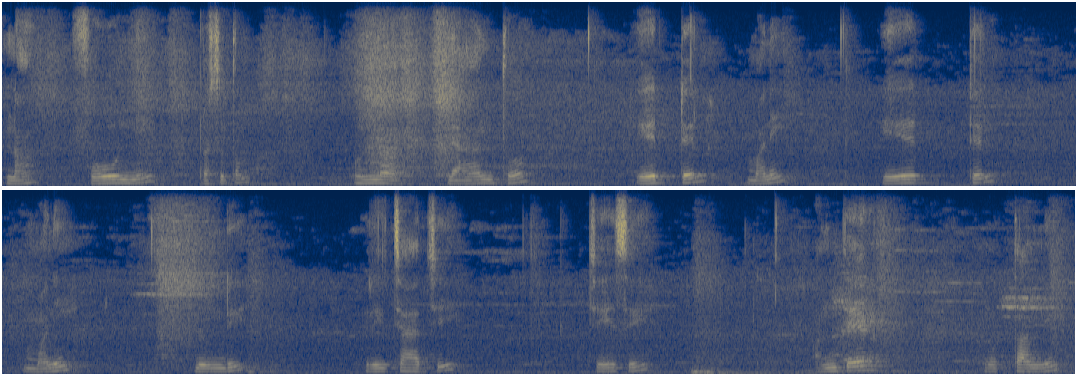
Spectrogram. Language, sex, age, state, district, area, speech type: Telugu, male, 30-45, Andhra Pradesh, Kadapa, rural, read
